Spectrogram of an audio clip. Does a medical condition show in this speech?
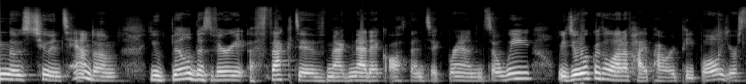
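No.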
